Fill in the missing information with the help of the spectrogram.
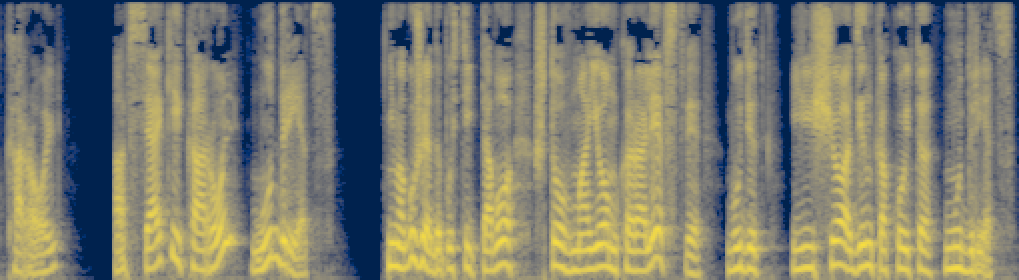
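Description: A woman's voice: low-pitched, darkish tone, breathy edge, lo-fi sound, voice pushed down, heavily acted. A woman voicing a vain, pedantic king in an audiobook. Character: gloomy middle-aged male king, vain, pedantic.

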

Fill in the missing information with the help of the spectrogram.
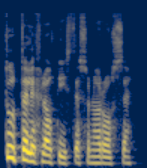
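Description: A woman voicing a gruff, menacing male archer in an audiobook, speaking in slow, clipped replies. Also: low voice, lively intonation, dark tone.

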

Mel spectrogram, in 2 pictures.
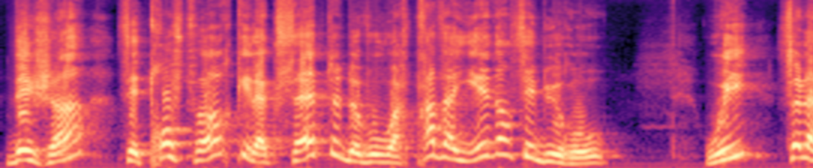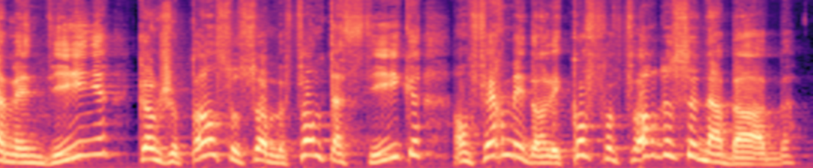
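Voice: mid-range voice, very animated, unhurried. A reader doing an impetuous, gallant young man. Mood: indignant.

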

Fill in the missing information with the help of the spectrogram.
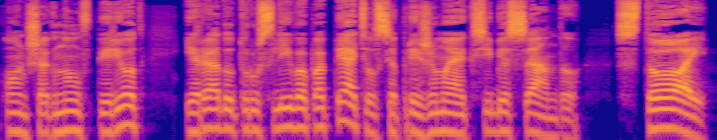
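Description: A man reading a dark fantasy audiobook in a steady storytelling voice, close to the microphone. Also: medium pitch, normal speed, no echo. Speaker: audiobook narrator. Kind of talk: scripted narration.

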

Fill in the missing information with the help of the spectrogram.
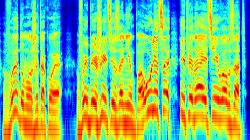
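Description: A man's voice: high voice, big pitch swings, moderate pace, no room sound, studio quality, voice pushed up. Man playing a tired polite constable. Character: weary polite adult male police constable.

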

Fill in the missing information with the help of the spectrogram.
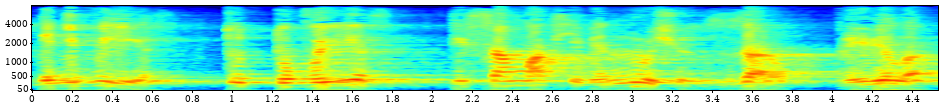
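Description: A man's voice: mid-range voice, moderate pace, voice pushed up, close to an everyday voice. A man reading an audiobook voices a blunt male guard who keeps dropping slang fillers. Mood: grim. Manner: flat, speaks with filler slang. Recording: dull, roomy, long reverb.

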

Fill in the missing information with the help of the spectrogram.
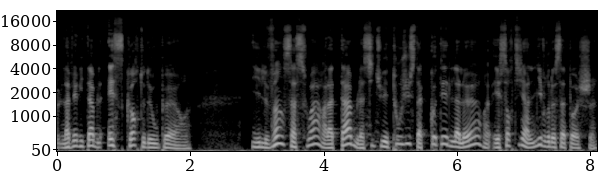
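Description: A man reading a novel aloud in a steady, measured narration. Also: medium pitch.

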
